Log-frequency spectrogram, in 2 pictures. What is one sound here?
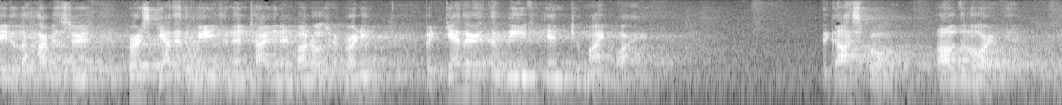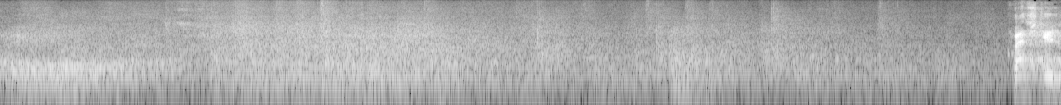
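A man chants through a microphone, echoing in a large hall.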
